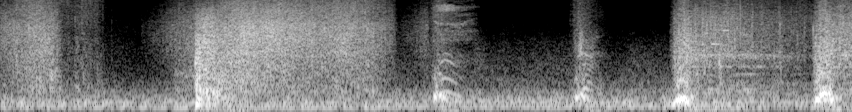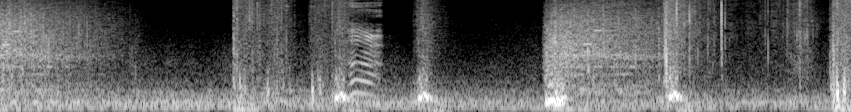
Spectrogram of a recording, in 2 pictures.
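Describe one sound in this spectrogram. Hands and feet scrape and knock against rock while climbing.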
